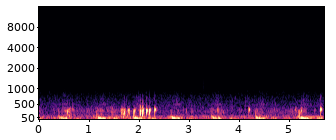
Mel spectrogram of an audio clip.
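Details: Low gurgling and rumbling with irregular bubbly bursts through a stethoscope, a stomach rumbling in the morning. Active bowel sounds (borborygmi).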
